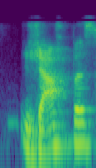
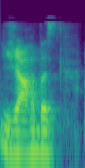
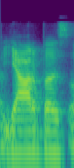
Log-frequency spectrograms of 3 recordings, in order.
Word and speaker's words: Jarbas: Also mein Name ist, du hast auch richtig gesagt, ist Jarbas. So, also ich komme aus Brasilien, wir sagen dort Jarbas, aber Jarbas oder Jarbas ist alles ist gut.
